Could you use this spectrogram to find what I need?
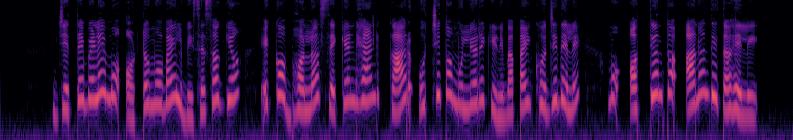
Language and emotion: Odia, happy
